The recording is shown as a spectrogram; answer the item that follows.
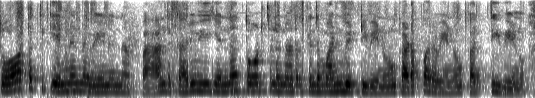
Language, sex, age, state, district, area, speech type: Tamil, female, 60+, Tamil Nadu, Coimbatore, rural, spontaneous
